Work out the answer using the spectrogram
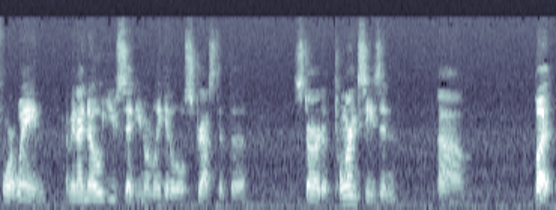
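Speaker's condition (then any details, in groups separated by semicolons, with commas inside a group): No condition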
